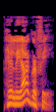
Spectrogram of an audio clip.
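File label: "paleography", British English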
